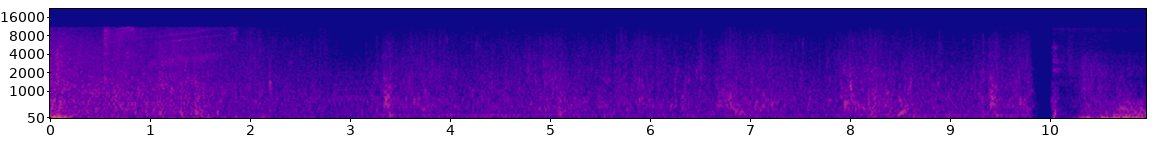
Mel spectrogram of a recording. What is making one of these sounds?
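Waves splash and lap at the water's surface.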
